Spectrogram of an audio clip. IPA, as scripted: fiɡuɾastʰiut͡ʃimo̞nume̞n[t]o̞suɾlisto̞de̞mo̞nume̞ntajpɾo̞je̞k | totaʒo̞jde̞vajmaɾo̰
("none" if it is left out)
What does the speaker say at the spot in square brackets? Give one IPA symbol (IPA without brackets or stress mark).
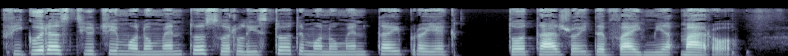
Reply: t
